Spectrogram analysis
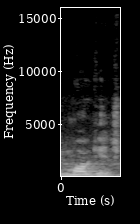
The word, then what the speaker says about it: mortgage: मॉर्गेज, ठीक है, टी यहाँ पे साइलेंट है आपका.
